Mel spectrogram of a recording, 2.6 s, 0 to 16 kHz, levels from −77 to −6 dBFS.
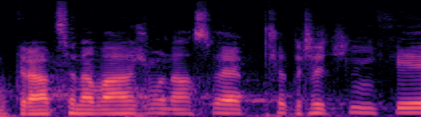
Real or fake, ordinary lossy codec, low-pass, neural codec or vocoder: fake; Opus, 24 kbps; 14.4 kHz; codec, 44.1 kHz, 3.4 kbps, Pupu-Codec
